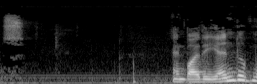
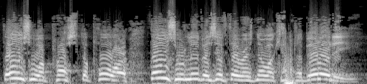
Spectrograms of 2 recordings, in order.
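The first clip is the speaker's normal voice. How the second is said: fervent preaching; 5 semitones higher, 6 dB louder than usual. Real, not acted. Preacher rising to fervent climax.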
